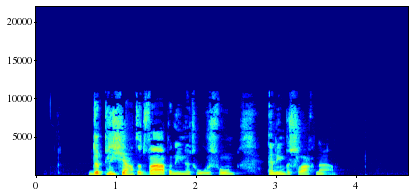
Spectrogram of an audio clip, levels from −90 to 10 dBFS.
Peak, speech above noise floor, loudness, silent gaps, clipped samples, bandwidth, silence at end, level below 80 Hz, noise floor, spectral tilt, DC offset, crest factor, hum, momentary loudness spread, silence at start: -6 dBFS; 57 dB; -25 LUFS; none; under 0.1%; 11.5 kHz; 0.95 s; -70 dBFS; -83 dBFS; -5 dB/octave; under 0.1%; 22 dB; none; 20 LU; 0.65 s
